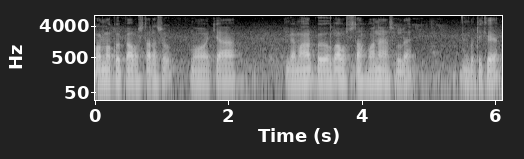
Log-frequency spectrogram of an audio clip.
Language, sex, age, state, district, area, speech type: Assamese, male, 18-30, Assam, Golaghat, urban, spontaneous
